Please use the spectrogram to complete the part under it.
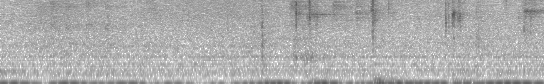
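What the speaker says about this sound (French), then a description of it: "et la copier, CTRL-C." Computer keyboard keys pressed for a copy shortcut while laying out a page in Adobe InDesign, a few quiet close clicks over a faint steady hum.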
